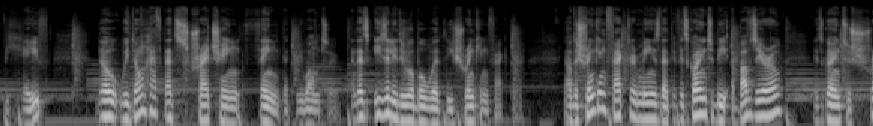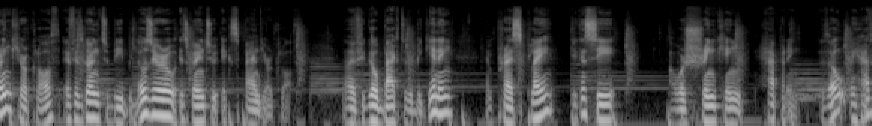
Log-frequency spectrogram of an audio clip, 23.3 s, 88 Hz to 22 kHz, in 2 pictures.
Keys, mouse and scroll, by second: 0.6-1.3 scroll down 9, 1.3-2.5 middle drag, 2.5 scroll up 1, 2.6 middle click, 3.3 alt+a, 8.7 click, 17.5-19.3 drag, 19.3 alt+a, 20.5-23.2 middle drag.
